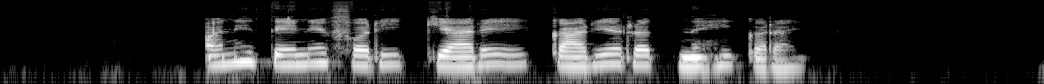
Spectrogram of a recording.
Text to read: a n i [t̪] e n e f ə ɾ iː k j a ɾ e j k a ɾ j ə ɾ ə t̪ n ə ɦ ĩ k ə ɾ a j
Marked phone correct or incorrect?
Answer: correct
